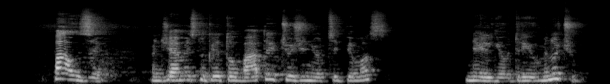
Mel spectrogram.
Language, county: Lithuanian, Tauragė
